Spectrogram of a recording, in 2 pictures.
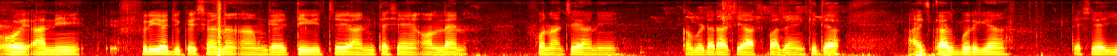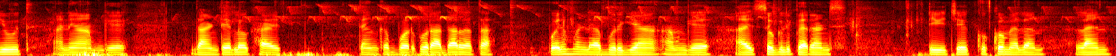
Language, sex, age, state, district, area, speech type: Goan Konkani, male, 18-30, Goa, Sanguem, rural, spontaneous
